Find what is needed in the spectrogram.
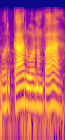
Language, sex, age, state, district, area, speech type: Tamil, female, 45-60, Tamil Nadu, Tiruvannamalai, urban, spontaneous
